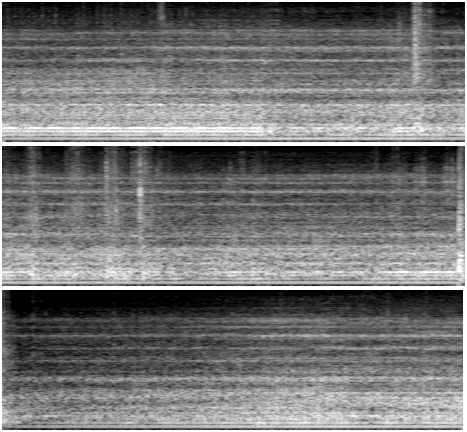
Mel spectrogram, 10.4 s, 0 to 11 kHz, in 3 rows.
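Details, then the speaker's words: Hampton Bay by LG 8,000 BTU window air conditioner, about 2004, only a few years old: steady humming drone with whirring tones and a brief clunk; fan motor rougher and louder than it should be, suspected worn out. "damn motor sounds worse this one these hair conditions are only a few years old and these Hampton Bay air conditioners are shot"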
